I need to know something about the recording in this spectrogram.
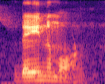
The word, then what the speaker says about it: denouement: So that's a French word. It is pronounced as denouement.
